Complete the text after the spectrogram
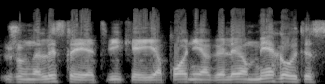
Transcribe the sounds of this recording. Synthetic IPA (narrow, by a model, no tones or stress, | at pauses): ʒʊɾnɐlʲɪst̪ɐɐt̪ʲʋʲiːkʲɛiːjɐpoːnʲɪjɛɡɐlʲeːjoːmʲeːɡɐʊt̪ʲɪs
